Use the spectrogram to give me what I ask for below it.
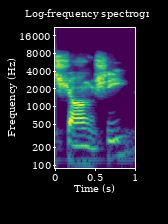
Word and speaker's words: Shang-Chi: I used to just say Shang-Chi, but I don't think that's right. Is Shang-Chi, is that correct? – I think that's right.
